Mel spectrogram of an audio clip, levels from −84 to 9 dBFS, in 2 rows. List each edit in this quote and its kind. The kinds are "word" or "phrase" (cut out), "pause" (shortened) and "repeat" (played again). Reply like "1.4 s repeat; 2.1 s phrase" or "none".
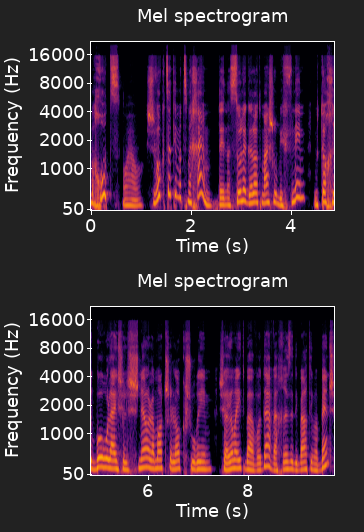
4.4 s pause; 7.4 s pause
